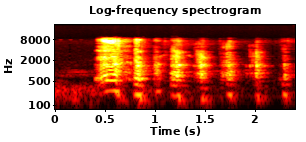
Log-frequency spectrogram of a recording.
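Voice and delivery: loud high-pitched giggle in the patient voice; patient's high laugh. Acted. Patient laughs at own joke.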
